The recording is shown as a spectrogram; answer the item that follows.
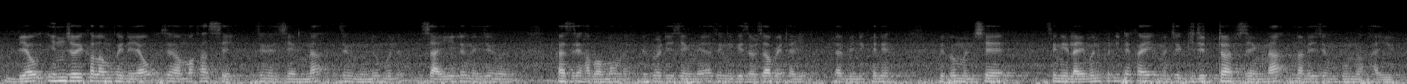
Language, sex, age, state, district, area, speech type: Bodo, male, 18-30, Assam, Chirang, rural, spontaneous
